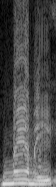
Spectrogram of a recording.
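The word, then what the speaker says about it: mammy (μάμμη): It's spelled M-A-M-E. It's 3251 in the Greek dictionary, Strong's dictionary. And the English pronunciation is mammy, M-A-M-M-Y.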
